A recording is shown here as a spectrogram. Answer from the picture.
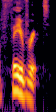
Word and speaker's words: favorite: thing about another word like favorite it's just two syllables again faite or ch clate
